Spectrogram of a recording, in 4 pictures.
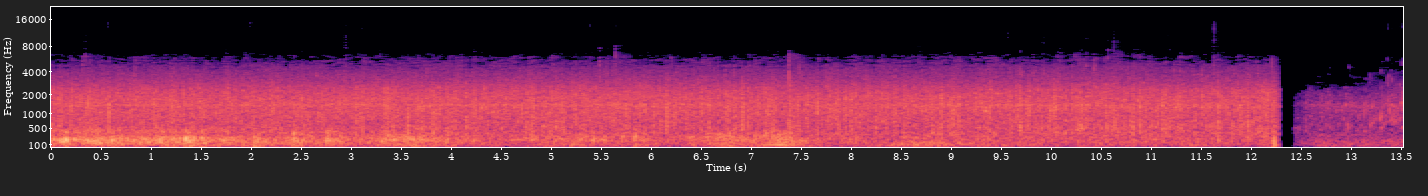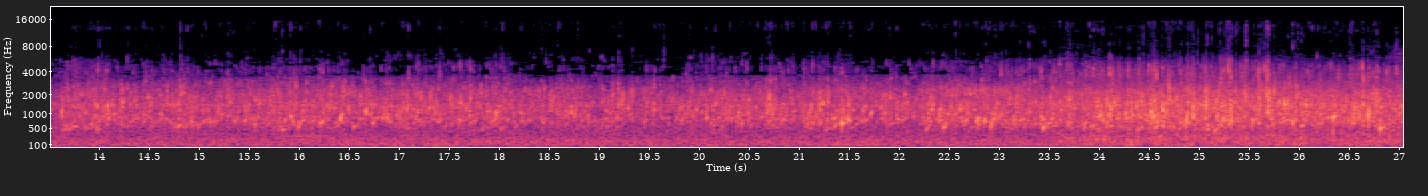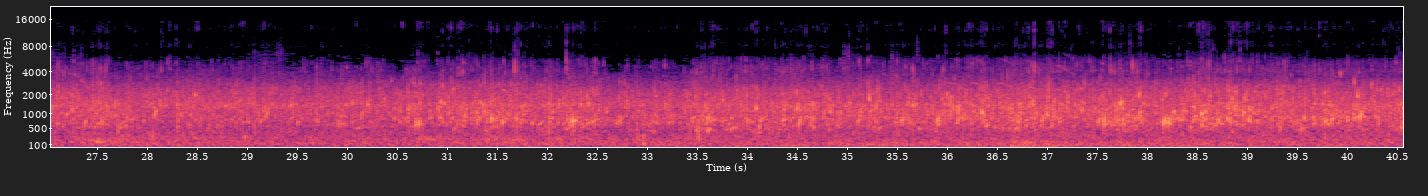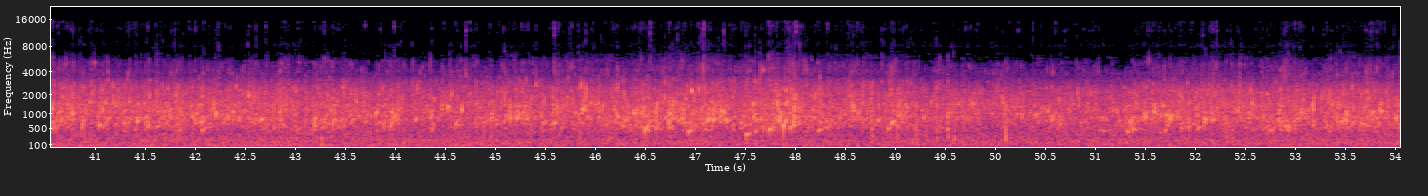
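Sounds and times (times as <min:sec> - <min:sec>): rain falling on floodwater: 0:00.0 - 0:54.0.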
